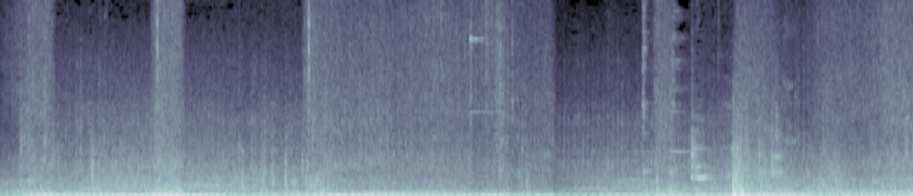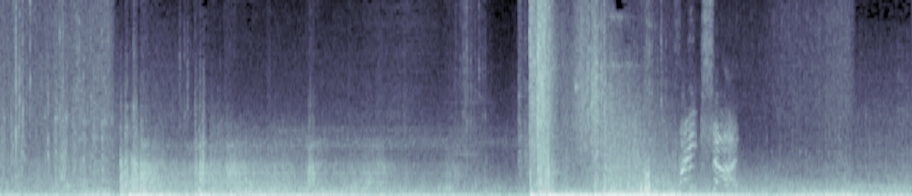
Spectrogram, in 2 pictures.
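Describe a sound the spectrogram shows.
A heavy tank destroyer's engine rumbles low as it drives.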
